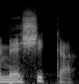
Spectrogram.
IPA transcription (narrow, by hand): mēxiʔca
